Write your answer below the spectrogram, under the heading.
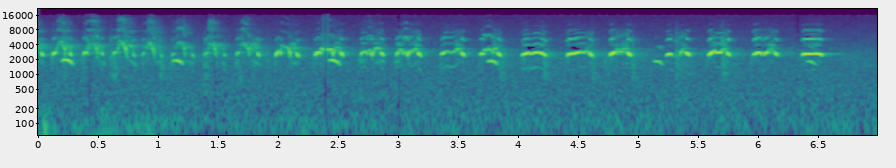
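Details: Osprey at a nest on Hog Island during a midday feeding on 6 July 2020: a run of sharp, high chirps, about three per second and uneven in spacing, each with a quick upward flick.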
